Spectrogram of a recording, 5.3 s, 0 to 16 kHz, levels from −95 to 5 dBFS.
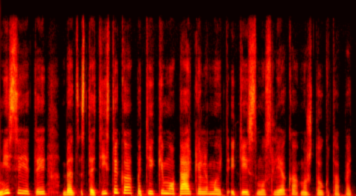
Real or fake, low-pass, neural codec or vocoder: real; 14.4 kHz; none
